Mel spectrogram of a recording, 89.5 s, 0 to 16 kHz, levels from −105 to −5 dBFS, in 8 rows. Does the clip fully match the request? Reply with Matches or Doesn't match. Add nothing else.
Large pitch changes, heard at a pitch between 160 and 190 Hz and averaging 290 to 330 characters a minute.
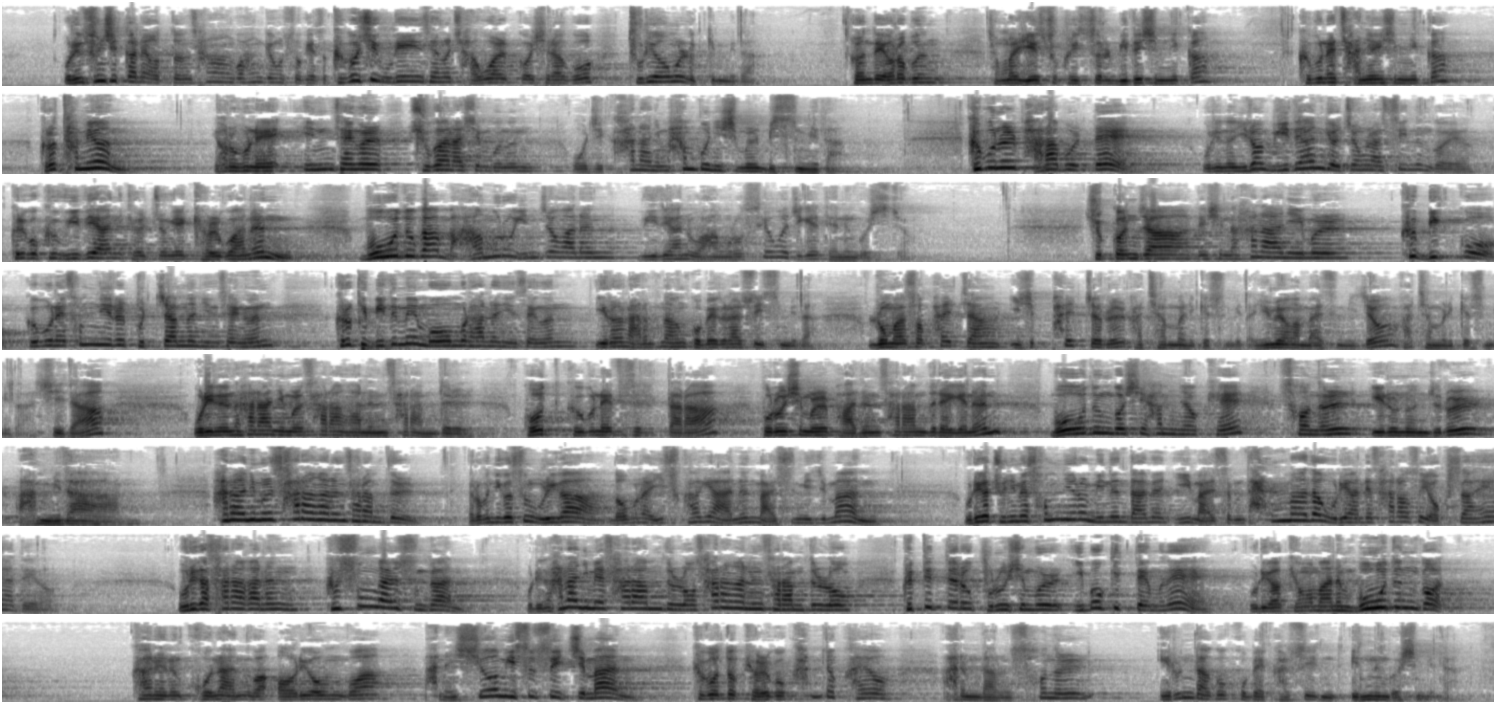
Matches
